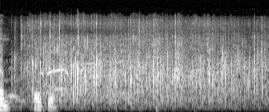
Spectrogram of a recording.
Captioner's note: applause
